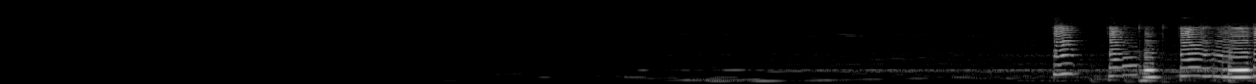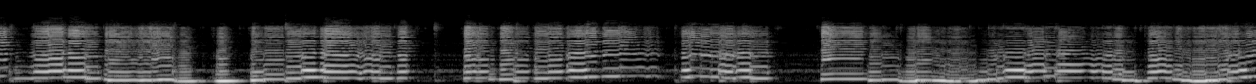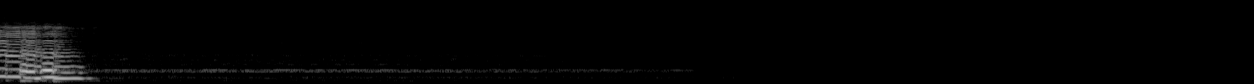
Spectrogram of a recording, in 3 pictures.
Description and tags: Sonido de saxofón tocado dentro de una habitación.
El sonido está generado a partir de un sonido limpio de saxofón convolucionado con la respuesta impulsional de una habitación particular.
